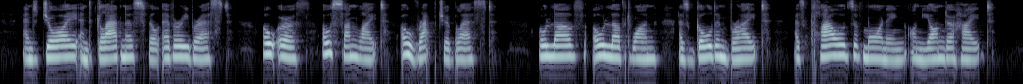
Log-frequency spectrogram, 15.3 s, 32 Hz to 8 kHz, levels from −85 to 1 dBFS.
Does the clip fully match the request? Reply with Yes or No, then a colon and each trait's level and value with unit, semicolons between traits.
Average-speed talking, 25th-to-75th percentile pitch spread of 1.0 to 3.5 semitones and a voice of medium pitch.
No: slow, 115 wpm; narrow, 2.6 semitones; medium, 180 Hz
